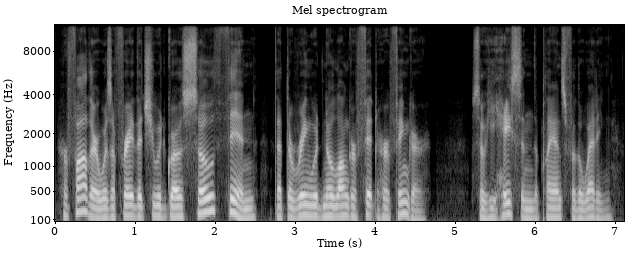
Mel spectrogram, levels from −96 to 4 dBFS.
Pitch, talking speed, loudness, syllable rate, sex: 130 Hz, 230 wpm, -18 LUFS, 5.6 syllables/s, male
